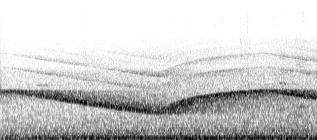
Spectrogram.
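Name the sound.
fire engine siren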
